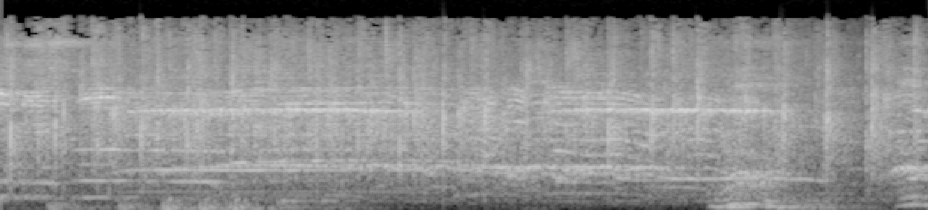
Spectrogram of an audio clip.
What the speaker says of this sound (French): Applaudissez très fort, applaudissez très fort.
